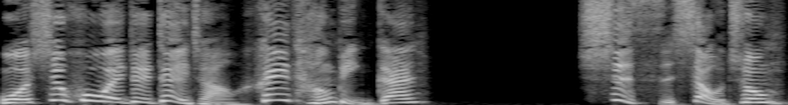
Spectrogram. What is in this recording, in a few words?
touch, zh-hant; Cookie Run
